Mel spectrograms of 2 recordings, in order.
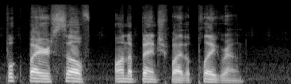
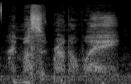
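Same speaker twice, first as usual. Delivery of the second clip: unvoiced whisper to himself; whispered thought; 17 dB quieter than usual. A narrator's reading. Shinji bracing himself, whispered. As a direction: breathe it as an inner thought. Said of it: "he thought".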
